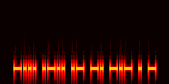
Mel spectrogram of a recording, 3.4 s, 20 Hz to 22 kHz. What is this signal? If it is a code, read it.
Morse code, heard as a keyed tone, about 25 wpm, 700 Hz. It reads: BLANKET
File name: practice / 25wpm / Easy Words with Hints - 25wpm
